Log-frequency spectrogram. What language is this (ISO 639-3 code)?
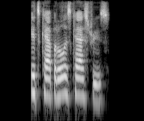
eng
